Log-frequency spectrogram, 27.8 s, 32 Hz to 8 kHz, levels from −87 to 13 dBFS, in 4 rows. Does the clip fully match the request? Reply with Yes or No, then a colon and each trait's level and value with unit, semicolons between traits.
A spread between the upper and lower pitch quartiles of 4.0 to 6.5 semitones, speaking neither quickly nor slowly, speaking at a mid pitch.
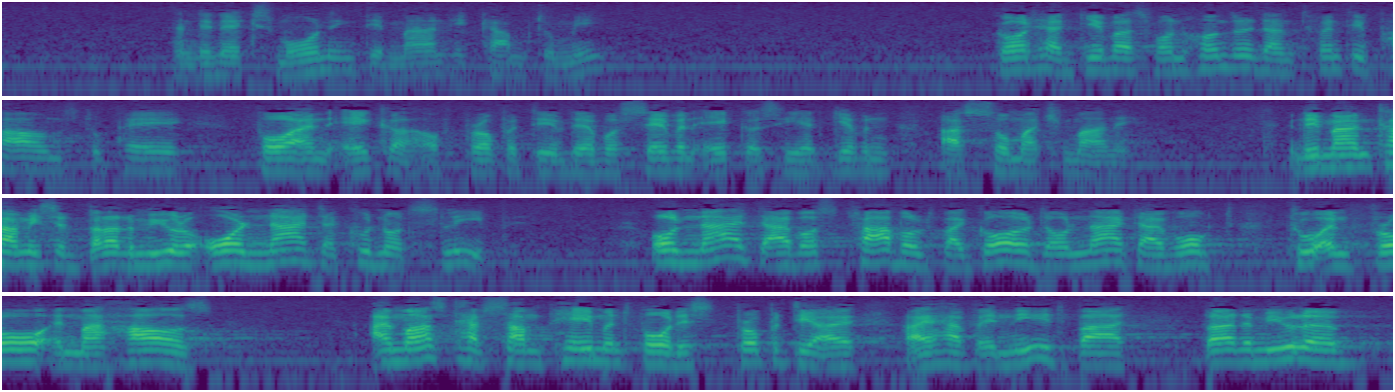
No: average, 3.5 semitones; average, 175 wpm; medium, 155 Hz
